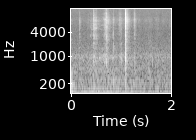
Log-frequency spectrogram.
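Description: A few light clicks and rustles of plastic DVD cases being handled, the sharpest click about a second in.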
